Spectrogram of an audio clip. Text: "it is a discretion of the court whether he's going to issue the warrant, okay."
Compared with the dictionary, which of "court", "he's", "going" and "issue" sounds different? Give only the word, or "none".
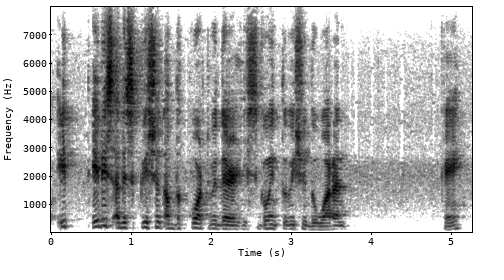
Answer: he's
